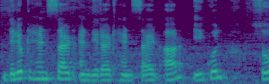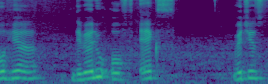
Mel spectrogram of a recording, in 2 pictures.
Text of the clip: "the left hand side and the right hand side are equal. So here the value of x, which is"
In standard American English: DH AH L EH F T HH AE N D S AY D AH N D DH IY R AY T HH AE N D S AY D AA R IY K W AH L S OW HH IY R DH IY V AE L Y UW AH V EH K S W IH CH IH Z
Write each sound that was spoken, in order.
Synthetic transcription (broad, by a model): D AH L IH P T HH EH N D S AY D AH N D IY R AY T HH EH N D S AY D AA R IY K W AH L S OW HH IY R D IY V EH L Y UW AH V EH K S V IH CH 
